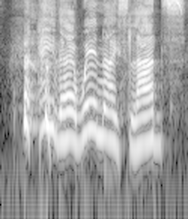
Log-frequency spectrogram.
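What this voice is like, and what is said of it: Weak put-on Irish accent. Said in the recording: “I'm not very good at an Irish accent, but ... that was supposed to be Irish.”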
